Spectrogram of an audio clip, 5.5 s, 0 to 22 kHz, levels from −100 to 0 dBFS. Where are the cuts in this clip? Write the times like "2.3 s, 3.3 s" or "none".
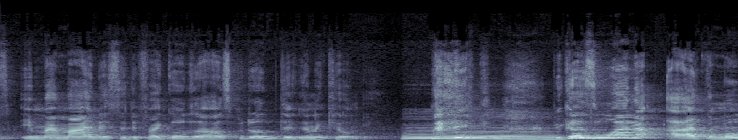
none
